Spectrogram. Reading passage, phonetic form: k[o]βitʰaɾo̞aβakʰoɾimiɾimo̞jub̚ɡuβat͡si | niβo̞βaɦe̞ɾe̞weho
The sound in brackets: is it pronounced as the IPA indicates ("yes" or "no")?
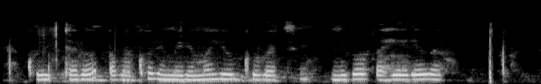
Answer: no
